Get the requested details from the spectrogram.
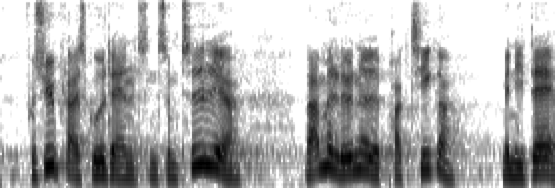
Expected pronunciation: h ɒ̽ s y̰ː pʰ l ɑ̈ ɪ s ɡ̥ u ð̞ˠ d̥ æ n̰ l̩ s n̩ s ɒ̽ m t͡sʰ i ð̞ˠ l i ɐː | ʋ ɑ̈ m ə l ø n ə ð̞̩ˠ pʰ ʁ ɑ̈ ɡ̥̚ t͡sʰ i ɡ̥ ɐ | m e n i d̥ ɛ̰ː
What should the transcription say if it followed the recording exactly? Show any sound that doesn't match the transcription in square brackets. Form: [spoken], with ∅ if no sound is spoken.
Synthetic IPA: [f] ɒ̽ s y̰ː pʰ l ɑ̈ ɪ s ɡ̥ u ð̞ˠ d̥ æ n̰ l̩ s n̩ s ɒ̽ m t͡sʰ i ð̞ˠ l i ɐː | ʋ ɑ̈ m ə l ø n ə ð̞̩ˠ pʰ ʁ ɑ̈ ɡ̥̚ t͡sʰ i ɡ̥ ɐ | m e n i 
